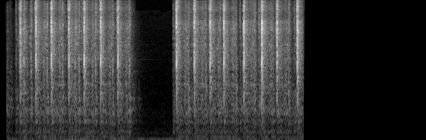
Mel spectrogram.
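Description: Typewriter sound effect: two runs of rapid key strikes at about seven a second, each a little over a second long, with a short pause between them. It stops suddenly about three seconds in.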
